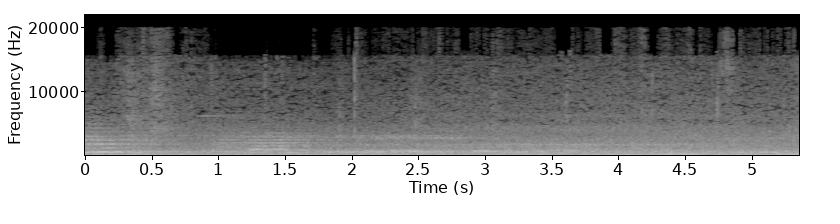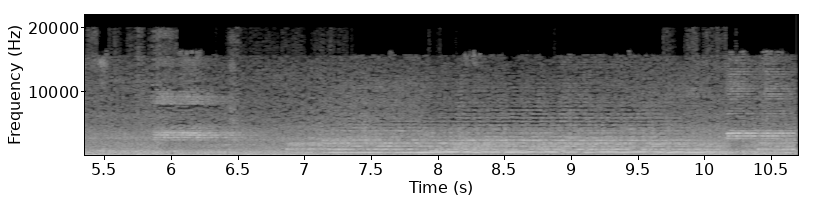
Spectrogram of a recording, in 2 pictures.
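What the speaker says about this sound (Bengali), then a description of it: "এই যে মেট্রো রেল স্টেশন" A metro rail train at the Mirpur 10 station in Dhaka makes a loud, continuous rumble with steady whining tones and horn-like notes, set against busy street noise.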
